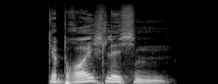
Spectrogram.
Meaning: strong dative masculine/neuter singular of gebräuchlich
- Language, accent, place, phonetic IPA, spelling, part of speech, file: German, Germany, Berlin, [ɡəˈbʁɔɪ̯çlɪçm̩], gebräuchlichem, adjective, De-gebräuchlichem.ogg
